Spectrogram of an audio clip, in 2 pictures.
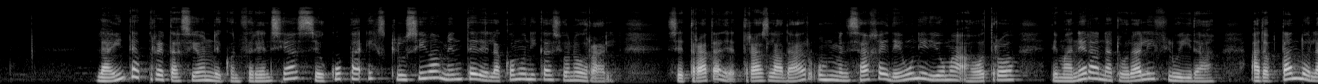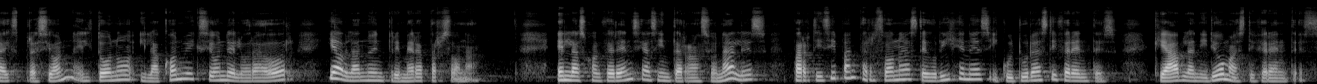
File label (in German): Sprechprobe ES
